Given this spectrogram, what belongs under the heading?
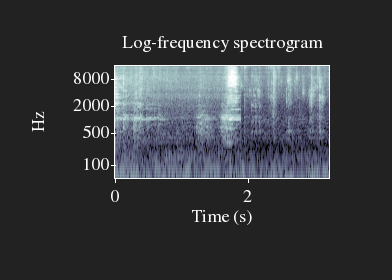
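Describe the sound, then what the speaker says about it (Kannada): Cinnamon, cumin and bay leaf dropped into hot oil, a soft steady sizzle with a brief louder hiss and stirring clatter midway, close and alone. "ಈಗ ಕಾದಿರೋ ಎಣ್ಣೆಗೆ ನಾವು ಒಗ್ಗರಣೆಗೆ ಅಂತ ತೆಗೆದಿಟ್ಕೊಂಡಿರುವಂಥ ಚಕ್ಕೆ, ಜೀರಿಗೆ, ಪಲಾವ್ ಎಲೆ ಇದನ್ನೆಲ್ಲ ಹಾಕ್ಕೊಂಡು ಸ್ವಲ್ಪ ಹುರ್ಕೋಬೇಕು."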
